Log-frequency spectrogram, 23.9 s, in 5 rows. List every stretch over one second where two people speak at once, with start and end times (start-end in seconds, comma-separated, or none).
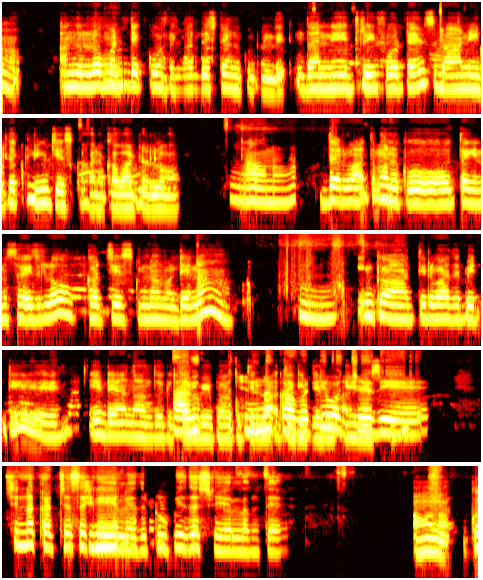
16.2-18.2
